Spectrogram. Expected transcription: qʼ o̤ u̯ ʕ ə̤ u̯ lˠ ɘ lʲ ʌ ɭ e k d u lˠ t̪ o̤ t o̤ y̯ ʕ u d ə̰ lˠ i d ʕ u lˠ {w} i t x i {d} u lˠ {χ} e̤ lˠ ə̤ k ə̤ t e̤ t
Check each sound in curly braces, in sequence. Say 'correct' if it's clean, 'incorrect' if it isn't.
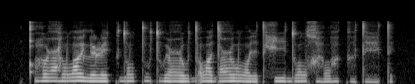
incorrect: j, correct, correct

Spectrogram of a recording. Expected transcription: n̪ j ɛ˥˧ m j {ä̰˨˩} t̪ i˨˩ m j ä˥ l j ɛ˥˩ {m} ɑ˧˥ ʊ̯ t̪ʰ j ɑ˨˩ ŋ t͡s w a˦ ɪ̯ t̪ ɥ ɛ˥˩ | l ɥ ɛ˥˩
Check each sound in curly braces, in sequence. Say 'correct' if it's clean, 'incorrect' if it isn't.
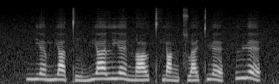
incorrect: ä˥˩, incorrect: n̪

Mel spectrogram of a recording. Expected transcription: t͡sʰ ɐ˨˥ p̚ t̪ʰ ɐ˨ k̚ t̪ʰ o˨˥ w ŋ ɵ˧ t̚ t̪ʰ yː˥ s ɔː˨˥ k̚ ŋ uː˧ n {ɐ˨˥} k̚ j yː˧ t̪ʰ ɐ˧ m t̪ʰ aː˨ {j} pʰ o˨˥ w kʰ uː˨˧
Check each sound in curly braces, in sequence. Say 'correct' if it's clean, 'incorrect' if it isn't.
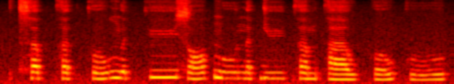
correct, incorrect: w

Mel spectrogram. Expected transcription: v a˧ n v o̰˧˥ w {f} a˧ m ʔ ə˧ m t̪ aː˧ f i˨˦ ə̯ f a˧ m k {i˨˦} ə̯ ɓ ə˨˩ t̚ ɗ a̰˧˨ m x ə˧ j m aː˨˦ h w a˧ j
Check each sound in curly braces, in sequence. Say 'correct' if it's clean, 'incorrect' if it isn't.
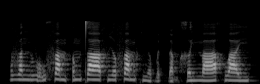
correct, incorrect: i̤˨˩

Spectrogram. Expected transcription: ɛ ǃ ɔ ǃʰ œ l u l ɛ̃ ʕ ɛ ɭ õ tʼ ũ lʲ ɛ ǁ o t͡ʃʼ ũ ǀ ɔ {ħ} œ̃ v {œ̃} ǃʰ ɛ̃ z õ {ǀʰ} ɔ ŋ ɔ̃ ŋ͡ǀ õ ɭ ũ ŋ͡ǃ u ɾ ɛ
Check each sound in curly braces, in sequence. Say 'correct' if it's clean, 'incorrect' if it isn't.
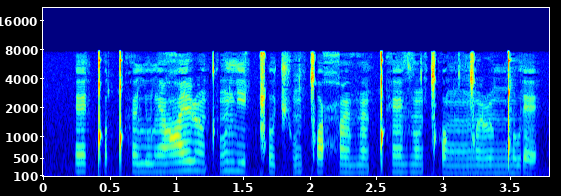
correct, correct, correct

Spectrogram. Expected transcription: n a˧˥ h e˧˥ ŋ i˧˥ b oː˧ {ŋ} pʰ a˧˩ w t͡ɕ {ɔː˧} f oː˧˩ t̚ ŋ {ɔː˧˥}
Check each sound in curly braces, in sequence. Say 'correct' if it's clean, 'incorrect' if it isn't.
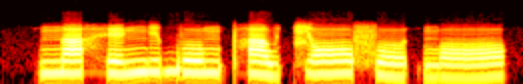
correct, incorrect: ɔː˧˥, incorrect: ɔː˩˧

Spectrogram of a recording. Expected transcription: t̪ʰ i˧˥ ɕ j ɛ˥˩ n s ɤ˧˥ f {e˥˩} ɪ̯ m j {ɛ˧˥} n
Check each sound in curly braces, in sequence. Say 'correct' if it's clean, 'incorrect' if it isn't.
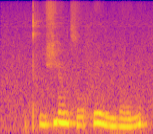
correct, correct

